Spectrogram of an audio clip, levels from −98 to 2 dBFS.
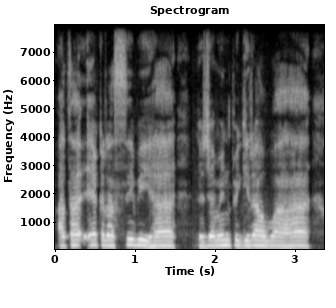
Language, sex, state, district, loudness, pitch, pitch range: Hindi, male, Jharkhand, Garhwa, -13 LUFS, 170 Hz, 165-185 Hz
